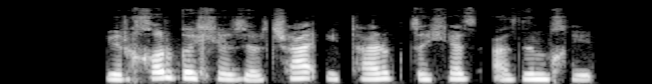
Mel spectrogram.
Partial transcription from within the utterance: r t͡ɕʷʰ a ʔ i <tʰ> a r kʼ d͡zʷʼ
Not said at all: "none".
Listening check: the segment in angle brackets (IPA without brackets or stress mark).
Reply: tʰ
